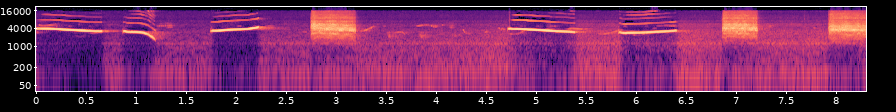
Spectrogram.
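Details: Oriental magpie-robin lure song to set other kacer singing. Pure high whistles, some with downward hooks, alternate with scratchy, noisy rasps, about one phrase per second.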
